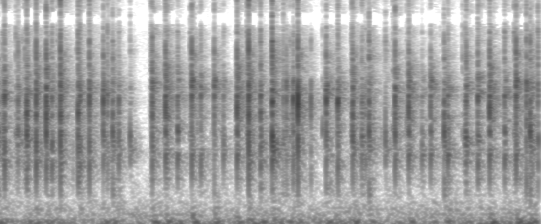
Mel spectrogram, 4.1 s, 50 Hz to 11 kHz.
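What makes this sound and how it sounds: Fingertips type steadily on a Monsgeek M1 mechanical keyboard with NK Creams switches, a dark metal case and purple and black plastic keycaps. The keystrokes are rapid, bright, crisp clacks with almost no low end and no ring, with a brief pause around the one-second mark.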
